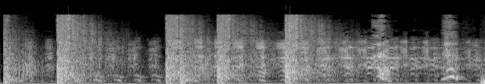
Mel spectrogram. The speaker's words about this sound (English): Your men are killing each other with their own ricochets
